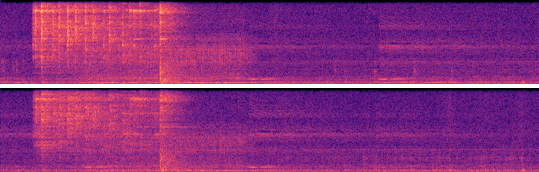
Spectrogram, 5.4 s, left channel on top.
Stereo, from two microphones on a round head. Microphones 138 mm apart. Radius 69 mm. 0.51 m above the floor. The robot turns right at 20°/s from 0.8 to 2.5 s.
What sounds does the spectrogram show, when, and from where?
0.3 s keys jangling: 50° left (ahead or behind), 1.6 m; by 1.8 s 35° left (ahead or behind), 1.6 m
